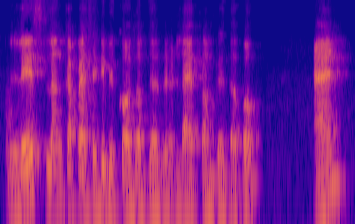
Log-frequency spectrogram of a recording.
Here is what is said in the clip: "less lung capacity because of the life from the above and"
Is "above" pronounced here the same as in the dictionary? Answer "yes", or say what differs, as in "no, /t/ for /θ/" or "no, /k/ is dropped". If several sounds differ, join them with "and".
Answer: no, /v/ is dropped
